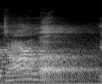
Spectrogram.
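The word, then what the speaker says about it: dhar (धृ): So anyway, in Sanskrit, the word dharma is traced to the root dhar. That's how to pronounce it.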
